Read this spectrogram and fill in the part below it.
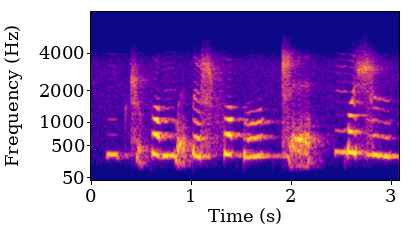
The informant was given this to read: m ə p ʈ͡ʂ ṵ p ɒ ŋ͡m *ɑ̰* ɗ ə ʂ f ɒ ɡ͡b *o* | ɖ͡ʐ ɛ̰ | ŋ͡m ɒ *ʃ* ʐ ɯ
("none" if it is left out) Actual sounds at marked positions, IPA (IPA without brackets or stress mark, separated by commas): ə̰, o, ʃ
